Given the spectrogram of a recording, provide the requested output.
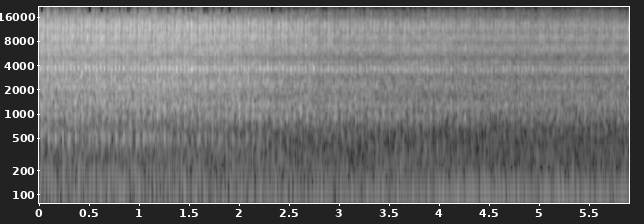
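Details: Mini Cooper S R56 at idle after replacing timing chain tensioner (updated part), vacuum pump and valve cover: fast, fairly even ticking about three per second over the engine; owner asks if normal, cause unclear.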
